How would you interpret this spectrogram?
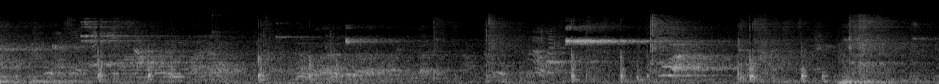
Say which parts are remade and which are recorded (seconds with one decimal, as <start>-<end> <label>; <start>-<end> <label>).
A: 0.0-0.4 remade; 0.4-4.0 recorded; 4.0-5.3 remade; 5.3-7.4 recorded; 7.4-9.4 remade

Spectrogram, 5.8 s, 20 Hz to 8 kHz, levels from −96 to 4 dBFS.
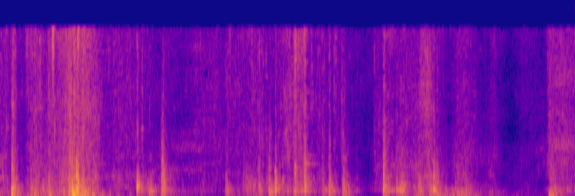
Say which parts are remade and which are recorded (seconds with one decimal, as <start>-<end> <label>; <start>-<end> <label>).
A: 0.0-5.8 recorded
